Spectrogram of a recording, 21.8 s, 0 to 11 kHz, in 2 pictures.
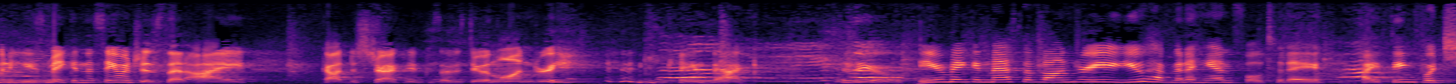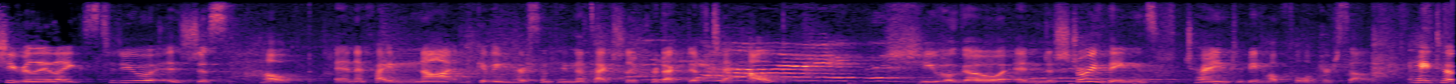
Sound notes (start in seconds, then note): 4.2 laughs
